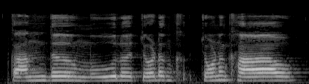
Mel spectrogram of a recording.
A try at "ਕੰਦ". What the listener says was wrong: ਇਹਨੂੰ ਕੰਧ ਨਹੀਂ ਕਹਿ ਦੇਣਾ।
